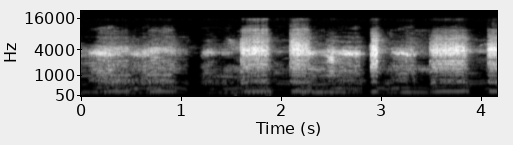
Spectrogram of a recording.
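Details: Geese honking in a rapid series of loud, nasal, harmonic-rich honks, about two per second, some overlapping, with brief pauses between bursts.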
